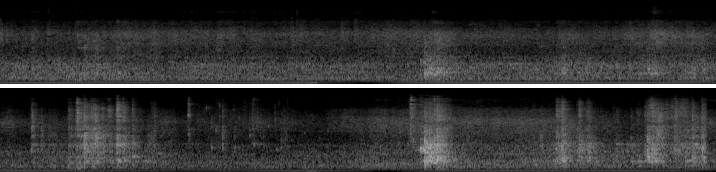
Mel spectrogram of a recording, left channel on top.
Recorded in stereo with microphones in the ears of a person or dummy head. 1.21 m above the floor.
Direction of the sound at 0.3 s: 50° right (ahead or behind).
